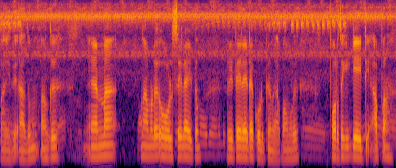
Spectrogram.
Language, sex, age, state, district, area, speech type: Malayalam, male, 30-45, Kerala, Palakkad, rural, spontaneous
